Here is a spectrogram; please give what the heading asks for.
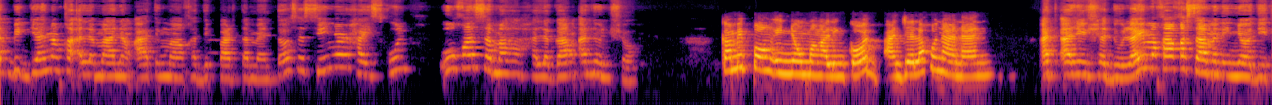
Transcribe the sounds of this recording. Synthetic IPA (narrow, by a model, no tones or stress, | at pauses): ʔɐt̪̚bɪɡjanːɐŋkɐʔɐlɐmanːɐŋʔaːt̪ɪŋmɐŋakɐd̪ɛpɐɾt̪ɐmɛnt̪o̞sɐsiɲoɹhajskul | ʔuːkɐsɐmɐhɐhɐlɐɡaŋɐnunʃo̞ | kɐmipo̞ʔɐŋɪɲjo̞ŋmɐŋalɪŋko̞d̪̚ʔand͡ʒɛlɐkʊnaːnɐn | ʔɐt̪̚ɐliʃɐd̪uːlɐjmɐkaːkɐsaːmɐnɪɲo̞d̪iːt̪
